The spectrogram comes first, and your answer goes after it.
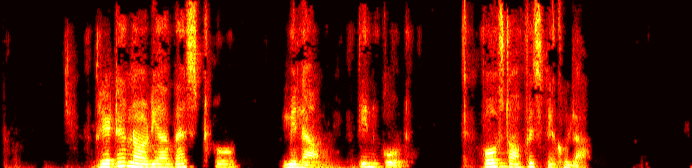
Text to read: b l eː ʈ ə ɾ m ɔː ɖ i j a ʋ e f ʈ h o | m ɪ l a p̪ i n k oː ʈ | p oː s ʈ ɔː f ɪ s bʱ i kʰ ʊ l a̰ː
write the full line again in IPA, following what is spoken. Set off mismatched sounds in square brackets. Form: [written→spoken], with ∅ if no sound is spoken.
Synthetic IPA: b [l→ɾ] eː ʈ ə ɾ [m→n] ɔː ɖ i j a ʋ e [f→s] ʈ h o | m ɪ l a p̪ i n k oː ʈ | p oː s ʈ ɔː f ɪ s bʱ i kʰ ʊ l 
